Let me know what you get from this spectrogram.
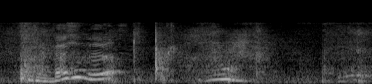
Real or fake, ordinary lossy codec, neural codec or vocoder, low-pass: fake; none; codec, 44.1 kHz, 3.4 kbps, Pupu-Codec; 7.2 kHz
